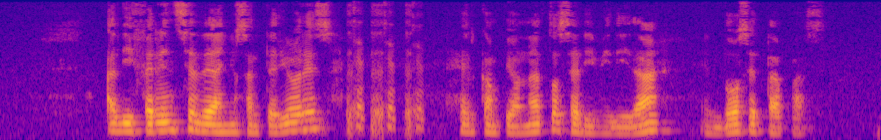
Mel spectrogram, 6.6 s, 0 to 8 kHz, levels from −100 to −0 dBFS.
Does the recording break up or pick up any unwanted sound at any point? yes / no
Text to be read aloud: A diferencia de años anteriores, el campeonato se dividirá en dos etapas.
yes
